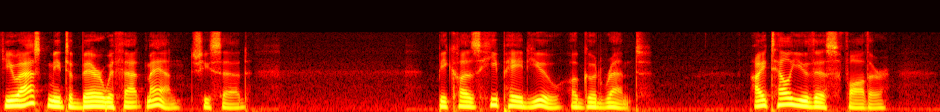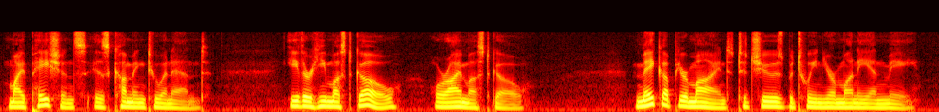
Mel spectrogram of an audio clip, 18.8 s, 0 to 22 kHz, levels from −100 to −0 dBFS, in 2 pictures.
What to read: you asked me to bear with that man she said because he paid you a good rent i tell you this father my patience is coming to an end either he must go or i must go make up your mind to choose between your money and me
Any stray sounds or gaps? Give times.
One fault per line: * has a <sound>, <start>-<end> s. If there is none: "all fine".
all fine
